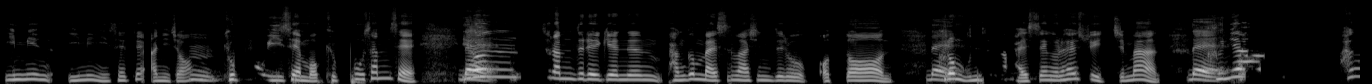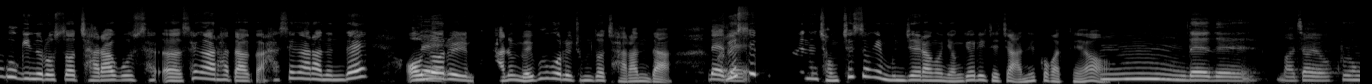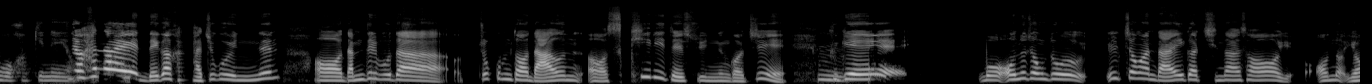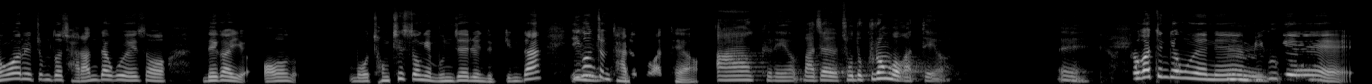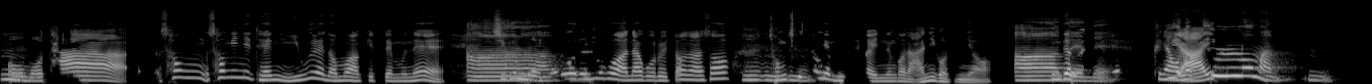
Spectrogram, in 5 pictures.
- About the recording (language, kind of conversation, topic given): Korean, unstructured, 모든 언어를 유창하게 말하는 것과 모든 악기를 능숙하게 연주하는 것 중 어떤 능력을 갖고 싶으신가요?
- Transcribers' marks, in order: other background noise; alarm; tapping; unintelligible speech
